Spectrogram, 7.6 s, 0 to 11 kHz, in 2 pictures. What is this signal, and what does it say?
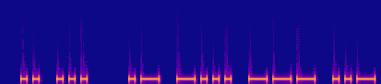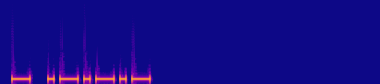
Morse code, heard as a keyed tone, about 21 wpm, 700 Hz. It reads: IS ABOUT.
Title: Sentences with 8-Word Phrases - 20wpm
